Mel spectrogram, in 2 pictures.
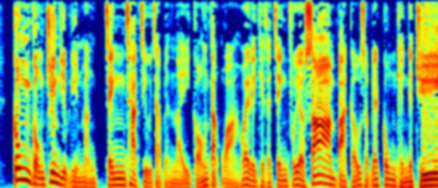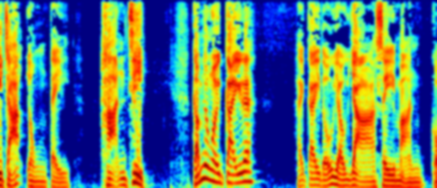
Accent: Hong Kong; 我哋香港人天桥边都系咁住啦

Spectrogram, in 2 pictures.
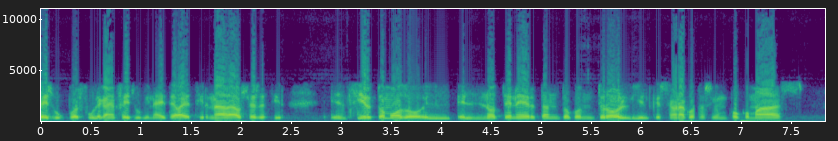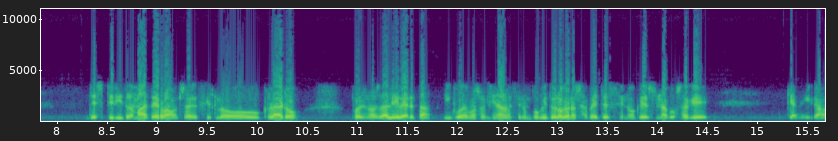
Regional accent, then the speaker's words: Madrid, Community of Madrid, Spain; todos los que estamos somos de Madrid y es lo que conocemos

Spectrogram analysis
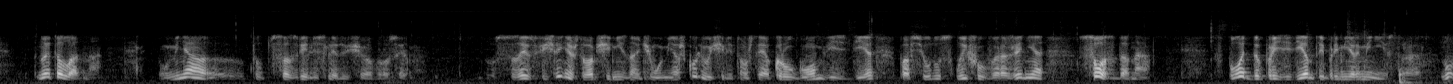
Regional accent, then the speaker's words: Saint Petersburg, Russia; я из Питера.

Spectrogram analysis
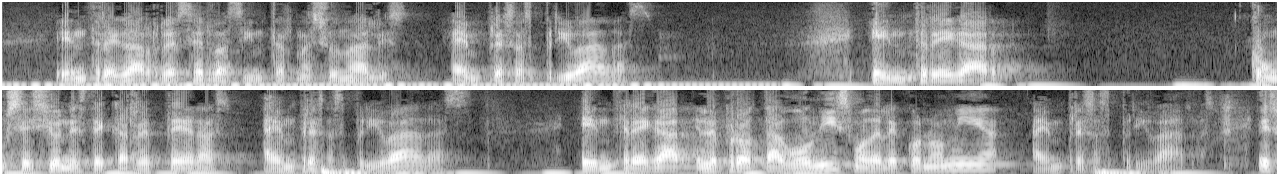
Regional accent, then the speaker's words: Bolivia; somos los bolivianos, no una empresa extranjera

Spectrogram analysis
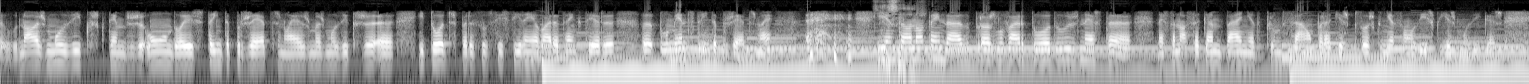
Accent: Centro, Portugal; E eu, quando era pequenina, vivia ali no Baixo Mondego, naquela aldeia, e tinha uma certa liberdade. Essa liberdade acabou por me ser retirada inadvertidamente quando vim para Coimbra.

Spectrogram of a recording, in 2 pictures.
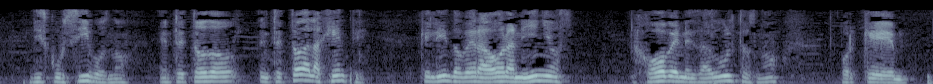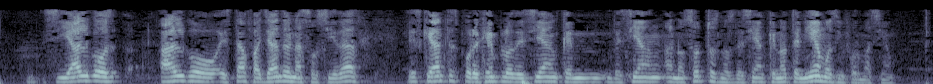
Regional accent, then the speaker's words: Riobamba, Chimborazo, Ecuador; De hecho, yo soy de Riobamba.

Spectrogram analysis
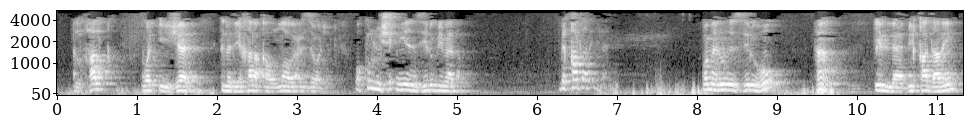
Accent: Morocco; وبعضهم عندنا في المغرب

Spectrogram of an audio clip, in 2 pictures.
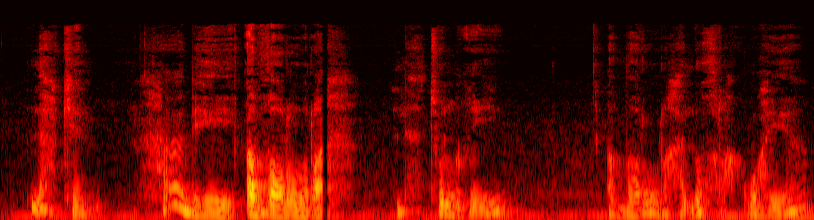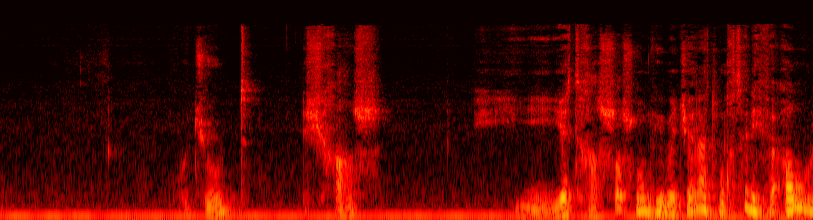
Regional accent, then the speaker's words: Saudi Arabia; ونحن كسعوديين عرب مسلمين

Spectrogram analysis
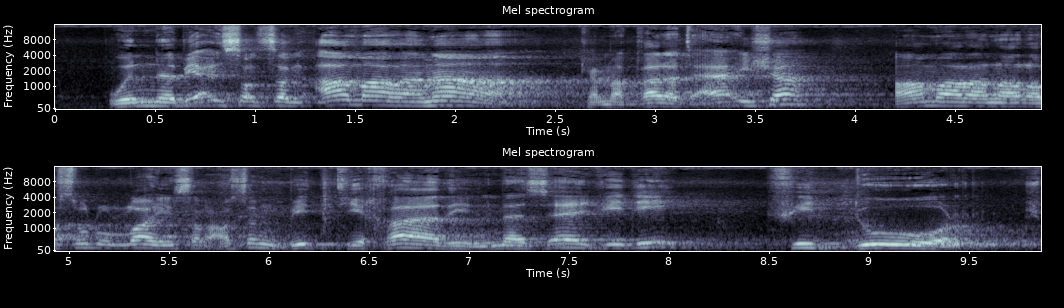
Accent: Algeria; بعض الناس يقولوا الجزائر، يعني بلادنا الجزائر فيها بزاف مساجد.

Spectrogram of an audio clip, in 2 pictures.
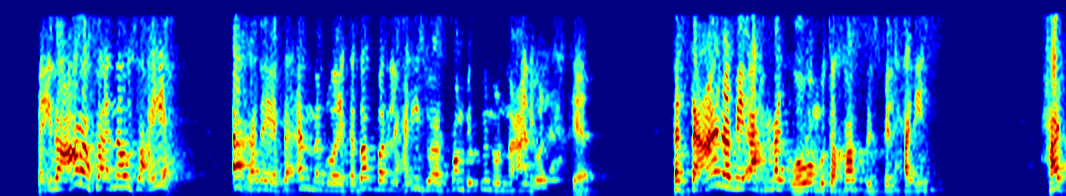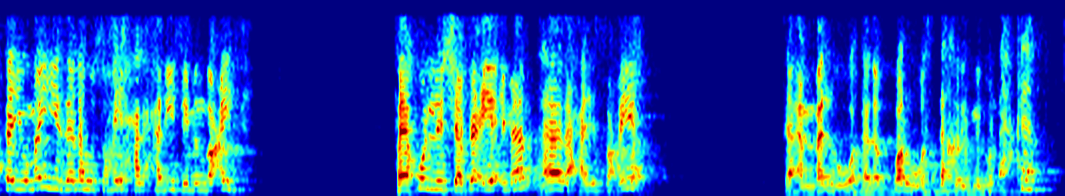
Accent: Egypt; احنا عندنا في مصر حب الوطن فرض عليا

